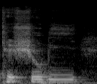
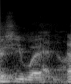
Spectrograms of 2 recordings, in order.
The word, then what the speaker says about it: Tshiebwe: I thought it was like Tshiebwe. – Oscar Tshiebwe. That's it.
